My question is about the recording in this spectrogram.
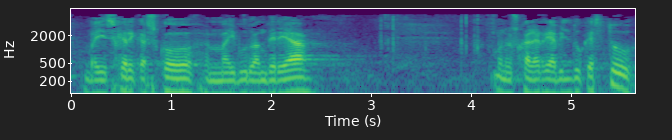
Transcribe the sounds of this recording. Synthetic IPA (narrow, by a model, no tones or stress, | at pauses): baje̞ske̞rikasko̞majβuɾuand̪eɾe̞a | bonoewskale̞riaβild̪uke̞st̪u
